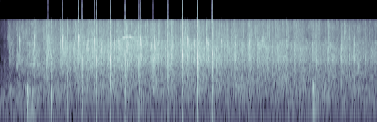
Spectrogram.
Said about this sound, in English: And I would like to end this talk by giving honor and glory to the one who brought us all together and changed our lives. Would you join me in a round of applause for God?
